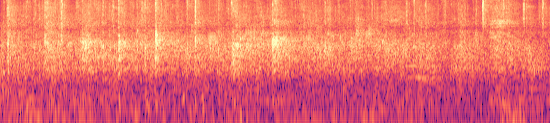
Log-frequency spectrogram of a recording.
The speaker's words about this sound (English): Somebody say amen. Clap your hands all over.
